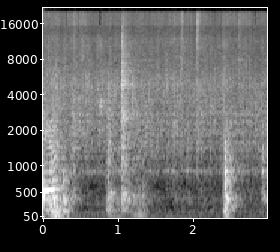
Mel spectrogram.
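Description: Roasted beef bones, going back into hot oil for bone broth, land with a few sharp knocks and short bursts of sizzle over an otherwise quiet kitchen background.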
